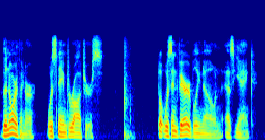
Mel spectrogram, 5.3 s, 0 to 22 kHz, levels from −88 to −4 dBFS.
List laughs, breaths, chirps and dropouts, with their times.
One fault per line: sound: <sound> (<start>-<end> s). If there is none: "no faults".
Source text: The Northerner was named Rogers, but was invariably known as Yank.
sound: thud (2.5-2.7 s)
